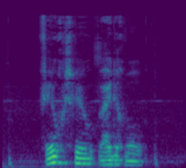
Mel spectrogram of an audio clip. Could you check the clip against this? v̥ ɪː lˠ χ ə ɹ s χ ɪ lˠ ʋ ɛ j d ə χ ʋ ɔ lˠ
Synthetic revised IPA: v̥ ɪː lˠ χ ə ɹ s χ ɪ lˠ ʋ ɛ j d ə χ ʋ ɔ lˠ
